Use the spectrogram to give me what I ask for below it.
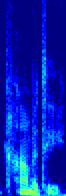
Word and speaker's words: comity: So second category is what we're calling Divine Comity. Now I'm pronouncing that with a soft T because it's comity with a T, as in getting along, as in playing well with others.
